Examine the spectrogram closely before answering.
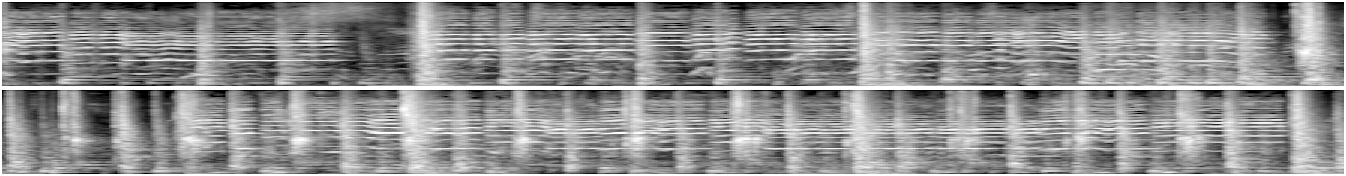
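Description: Traditional Pashtun Attan dance music: drums beat a steady rhythm under a melody instrument playing long held notes.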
